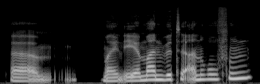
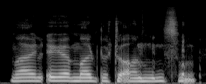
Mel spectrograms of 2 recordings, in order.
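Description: First: The voice is spoken at a higher pitch. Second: The voice is spoken at a deeper pitch. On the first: The speaker calls it wrong. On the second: The speaker calls it right.

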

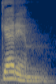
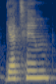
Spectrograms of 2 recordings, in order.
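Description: First: The h is dropped and the t links on. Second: The h sound in him is clearly pronounced. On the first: "esse h, muitas vezes ele acaba sendo suprimido e a gente liga no T" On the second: "não é obrigatório, tá? Você pode falar get him"

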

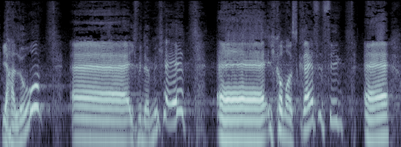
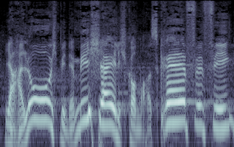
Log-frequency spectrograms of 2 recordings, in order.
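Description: First: Hesitation sounds fill the breaks between phrases. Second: Phrases rise at the breaks without hesitation sounds.

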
